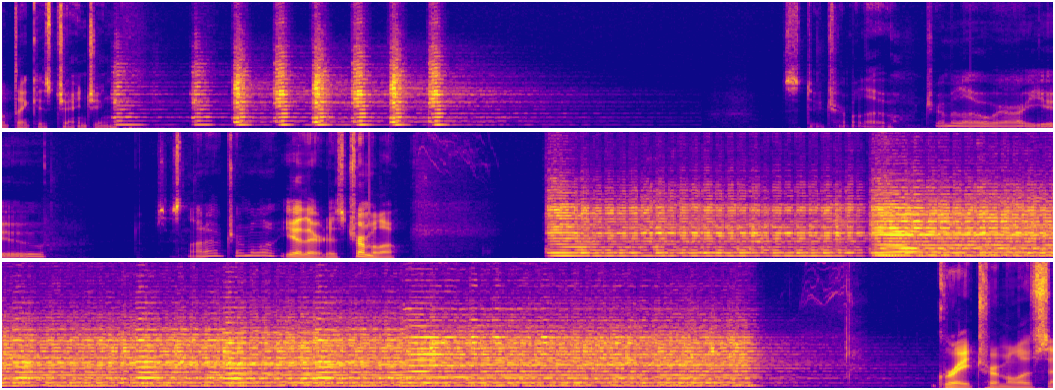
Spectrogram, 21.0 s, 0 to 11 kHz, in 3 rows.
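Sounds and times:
violin playing tremolo: 0.7 - 4.0, 10.6 - 20.0.

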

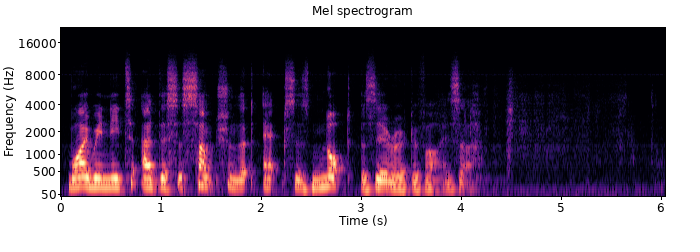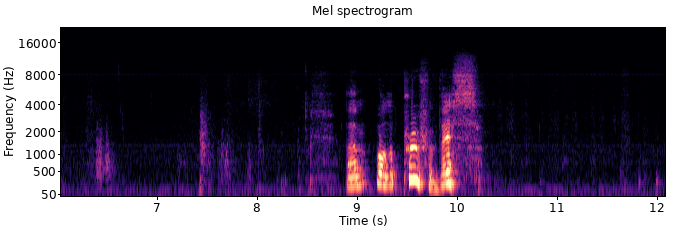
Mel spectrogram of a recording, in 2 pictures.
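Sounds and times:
person speaking: 0.0 - 4.4, 8.9 - 12.0
low room noise: 0.0 - 12.0
paper rustling: 4.3 - 6.7, 7.3 - 8.2.

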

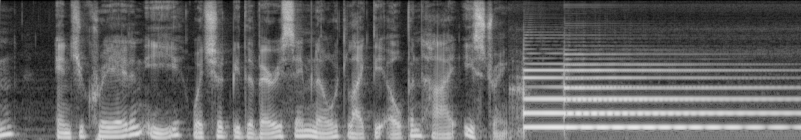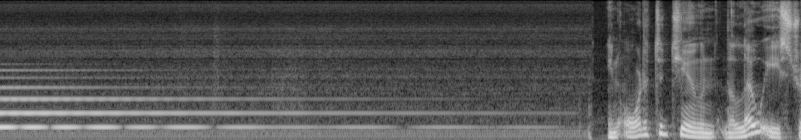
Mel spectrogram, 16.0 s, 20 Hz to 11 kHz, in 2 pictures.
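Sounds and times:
electric guitar strings beating: 5.2 - 12.4.

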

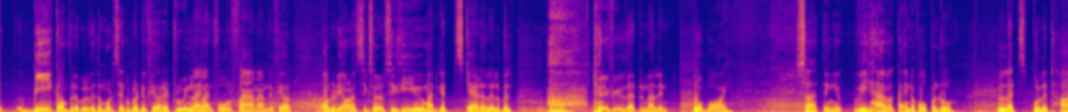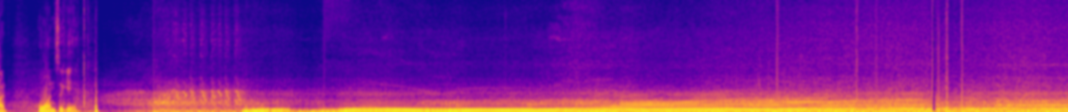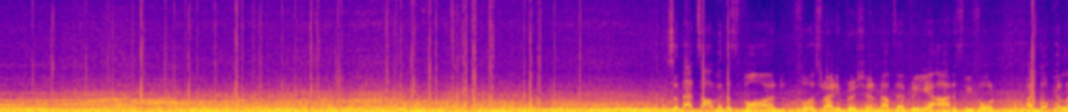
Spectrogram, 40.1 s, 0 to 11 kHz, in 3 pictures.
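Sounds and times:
wind noise: 14.4 - 40.0
motorcycle engine revving: 15.4 - 40.0.

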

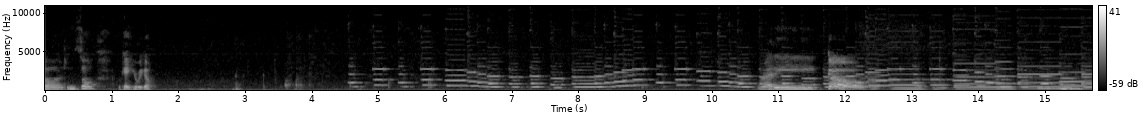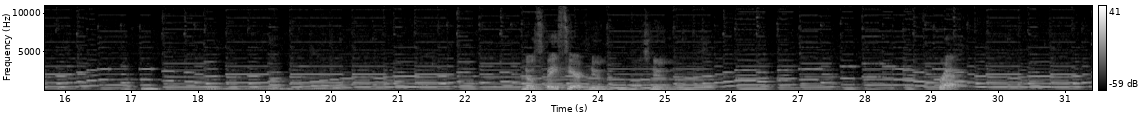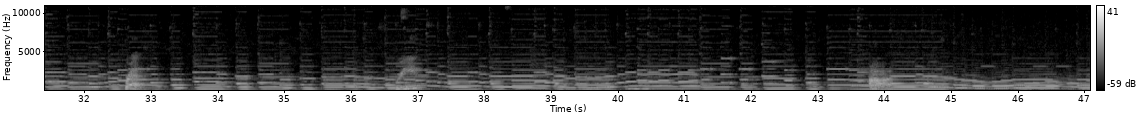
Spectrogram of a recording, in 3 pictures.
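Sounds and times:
organ playing sustained chords: 4.6 - 47.0.

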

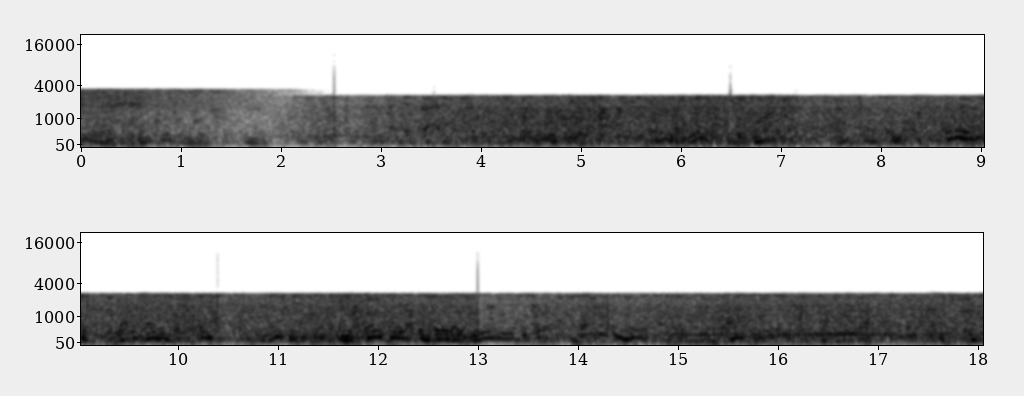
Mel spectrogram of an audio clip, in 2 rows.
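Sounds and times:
radio static: 0.0 - 18.0
steady low tone: 0.0 - 18.0
voice on am radio: 0.0 - 18.0.

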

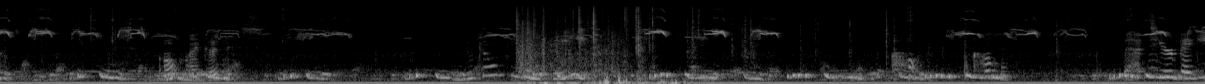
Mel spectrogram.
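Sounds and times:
pigeons cooing: 0.0 - 12.0
young pigeon peeping: 0.0 - 12.0.

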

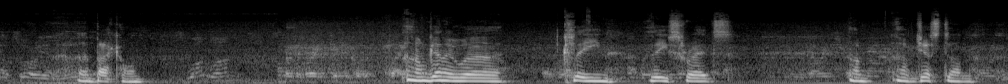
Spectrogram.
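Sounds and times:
low steady hum: 0.0 - 10.0
man speaking quietly: 0.0 - 10.0.

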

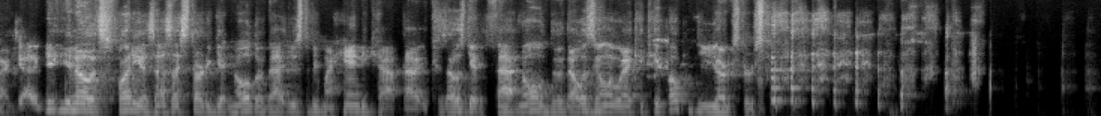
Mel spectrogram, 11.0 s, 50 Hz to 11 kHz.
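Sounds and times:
men laughing: 6.2 - 9.9.

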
